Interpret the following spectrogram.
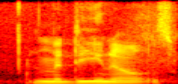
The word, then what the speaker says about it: Medino: the whole thing inception medino's where the medina was as it said medinos yeah it is said like the pizza joint doesn't it dora what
